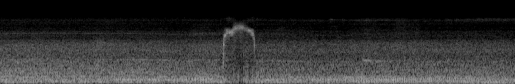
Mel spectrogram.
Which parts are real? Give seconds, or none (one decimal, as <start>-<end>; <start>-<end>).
0.0-1.9; 3.1-3.5; 4.2-5.2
